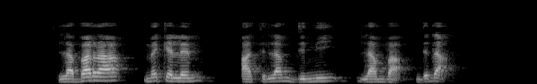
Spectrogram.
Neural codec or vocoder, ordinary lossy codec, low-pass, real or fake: none; AAC, 32 kbps; 7.2 kHz; real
